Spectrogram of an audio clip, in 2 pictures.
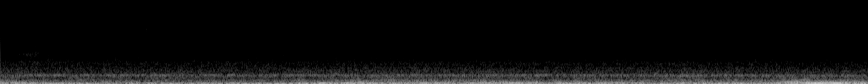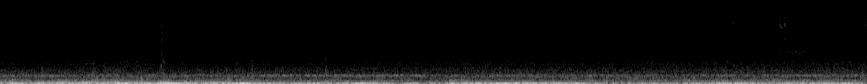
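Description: Inside a Volkswagen ID.3 electric car driving through a forest, a steady low road rumble and tyre hum fill the cabin, quiet and continuous with no talking.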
